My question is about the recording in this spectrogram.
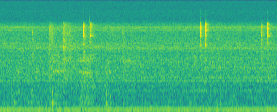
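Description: Near silence with a few faint computer mouse clicks, two of them in quick pairs.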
